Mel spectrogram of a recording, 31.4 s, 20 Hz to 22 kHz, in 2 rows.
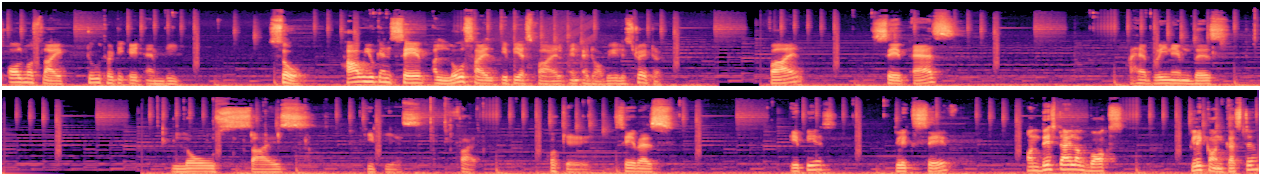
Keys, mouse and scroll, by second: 1.9 typing, 3.0 click, 3.0 typing, 5.6 click, 7.3 click, 10.2 click, 15.0 click, 16.7 Right, 17.3 shift+Home, 17.6-22.3 typing, 23.1-29.4 drag, 31.1 click.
